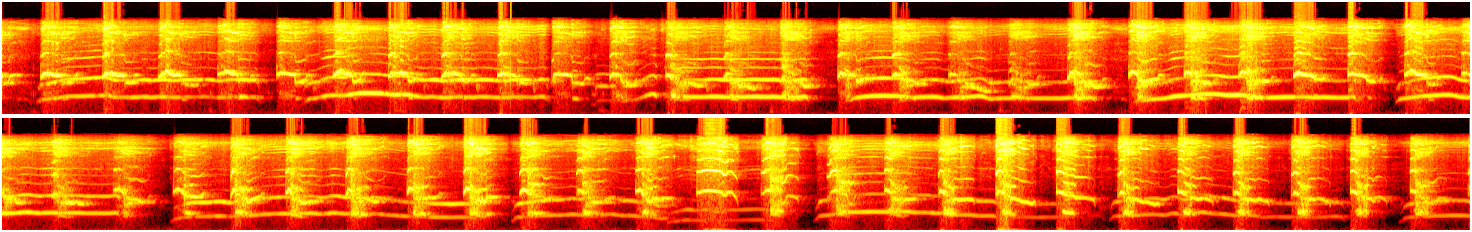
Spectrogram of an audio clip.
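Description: A dog howling in long, wavering held notes, with a man howling along with it. The howls are long in the first half and become shorter, about one a second, later on, with many brief sharp clicks between them.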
